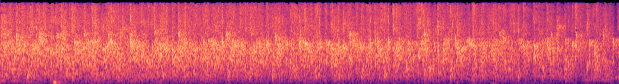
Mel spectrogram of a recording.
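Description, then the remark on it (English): Sustained audience applause, a dense, steady wash of many hands clapping at a loud, even level throughout, with no pauses and no voices standing out. “A round of applause, please, for both.”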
